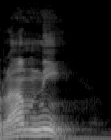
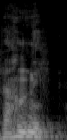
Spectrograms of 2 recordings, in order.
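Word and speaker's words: Romney: को ऐसे vice president रोमनी थे तो रामनी अमेरिका का स्टाइल रामनी हम लोग जो इंडिया का प्रोनाउंसिएशन रोमनी होता है यहां रामनी go straight that down with other ऐसा करके वो एक्शन करते हैं।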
